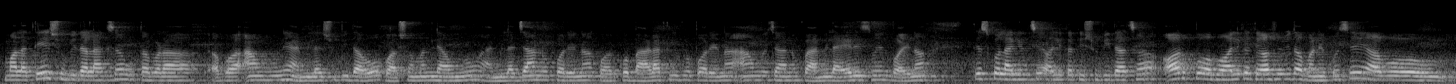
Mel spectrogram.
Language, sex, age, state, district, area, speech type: Nepali, female, 30-45, West Bengal, Alipurduar, urban, spontaneous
